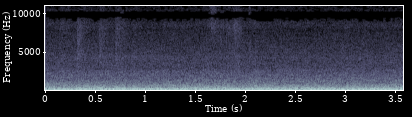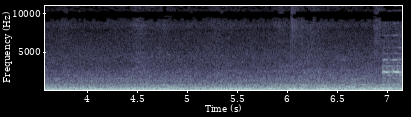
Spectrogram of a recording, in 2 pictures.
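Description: A Scania K230UB city bus's five-cylinder diesel engine idling steadily, heard from inside the bus. Near the end the engine note starts to rise, and a short high electronic beep sounds just before the end.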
